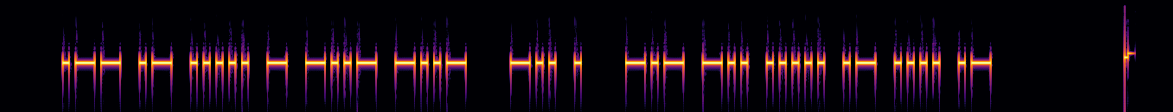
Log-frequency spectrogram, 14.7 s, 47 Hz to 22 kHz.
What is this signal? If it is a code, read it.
Morse code, heard as a keyed tone, about 15 wpm, 700 Hz. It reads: WA5TXX DE KD5AHA
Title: USA Callsign DE Callsign - 6 Characters - 15wpm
